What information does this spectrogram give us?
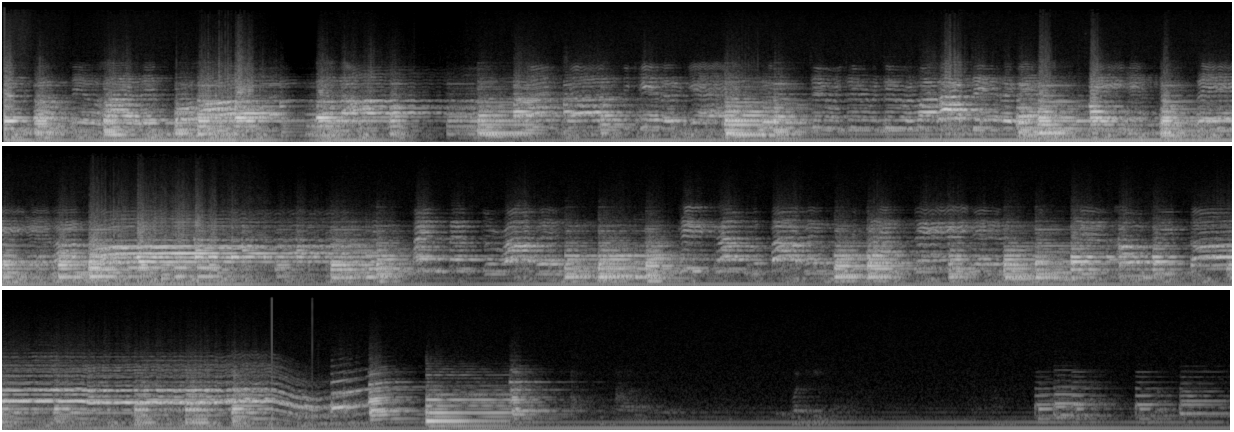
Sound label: High School Trio; Oscar Smith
